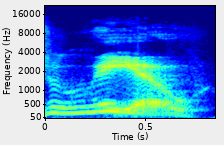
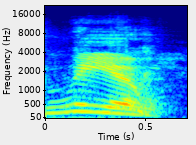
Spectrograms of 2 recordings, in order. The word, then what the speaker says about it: Rio: It's Rio. It's a phonetic language. The I is always pronounced E.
